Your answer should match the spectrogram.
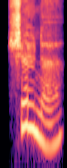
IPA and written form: ˈʃoʊnə (Shona)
